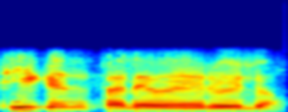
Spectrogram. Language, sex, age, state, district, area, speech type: Bengali, male, 30-45, West Bengal, Purulia, urban, conversation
